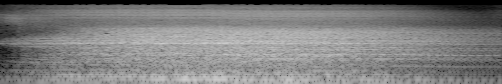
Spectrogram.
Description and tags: Industrial sweeping sound.
factory, industrial, machine, machinery, mechanical, noise, robot, robotic, sweeping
